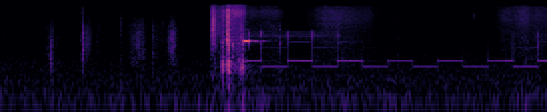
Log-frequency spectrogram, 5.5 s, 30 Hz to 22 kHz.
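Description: Telephone dialing in The Last of Us on PS4: after a brief burst of clicks, a steady run of alternating dial tones beeps in a regular rhythm, clear and fairly loud over a quiet game background with faint footsteps.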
